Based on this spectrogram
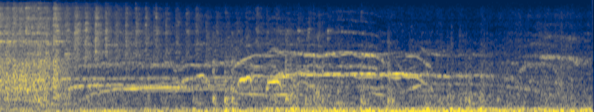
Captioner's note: people screaming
